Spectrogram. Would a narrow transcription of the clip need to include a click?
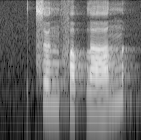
no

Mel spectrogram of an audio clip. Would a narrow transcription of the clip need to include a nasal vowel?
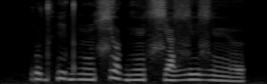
yes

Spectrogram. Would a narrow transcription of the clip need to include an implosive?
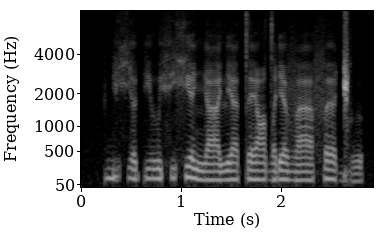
no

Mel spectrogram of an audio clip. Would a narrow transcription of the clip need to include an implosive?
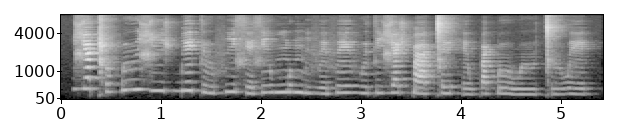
no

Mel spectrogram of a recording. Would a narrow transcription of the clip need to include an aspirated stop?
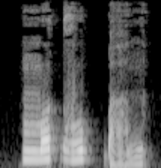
no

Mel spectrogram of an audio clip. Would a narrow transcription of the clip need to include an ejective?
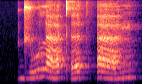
yes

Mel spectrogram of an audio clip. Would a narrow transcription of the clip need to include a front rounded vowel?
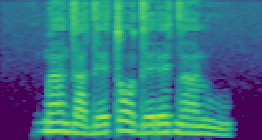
no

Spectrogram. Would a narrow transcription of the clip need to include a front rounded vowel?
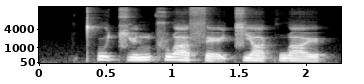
yes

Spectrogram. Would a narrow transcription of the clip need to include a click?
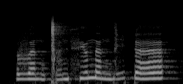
yes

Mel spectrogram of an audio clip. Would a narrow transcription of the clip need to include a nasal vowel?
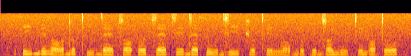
no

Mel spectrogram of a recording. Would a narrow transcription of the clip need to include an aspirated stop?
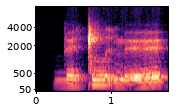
no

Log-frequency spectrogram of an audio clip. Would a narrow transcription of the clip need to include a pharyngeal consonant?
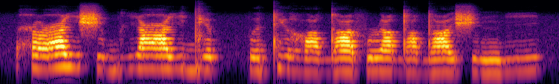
yes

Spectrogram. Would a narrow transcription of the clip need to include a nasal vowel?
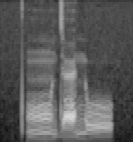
yes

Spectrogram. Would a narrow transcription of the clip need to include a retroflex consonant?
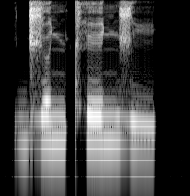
yes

